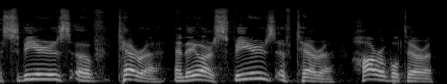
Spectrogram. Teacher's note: a very notable sort of stigmatized feature of New York City English to when you have a final R for it to sort of become part of the vowel. So instead of terror, he was saying terra. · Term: New York accent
